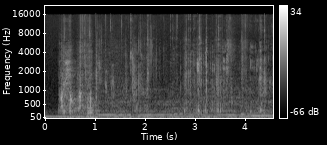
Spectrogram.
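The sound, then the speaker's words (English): Crunching, clicking eating sounds as a slice of pizza is eaten with a spoon in an ASMR food video, irregular sharp bursts over a low steady hum. “Struggling there a little bit to eat that pizza with a spoon.”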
